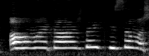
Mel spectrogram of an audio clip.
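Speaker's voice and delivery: high, loud grateful squeal; gushing thanks. Retold or imitated. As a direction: thank her like you're about to burst. Gushing thanks, near tears.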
